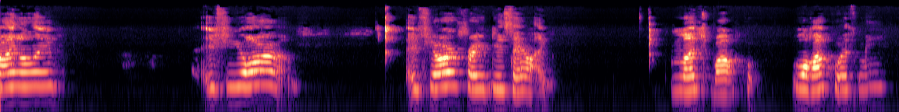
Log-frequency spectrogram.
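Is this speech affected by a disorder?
Yes: spastic quadriplegic cerebral palsy.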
